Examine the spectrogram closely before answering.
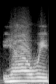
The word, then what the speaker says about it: Yahweh: Pero Yahweh talaga ang pronunciation niya.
